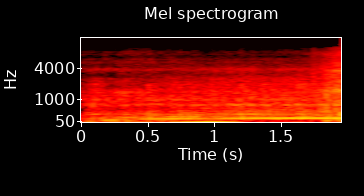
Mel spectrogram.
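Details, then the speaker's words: Nissan 350Z with LS swap, stock radiator cooling fans wired to Holley Terminator X; fan on-temperature set to 25 degrees so it switches on; low hum rises into steady whirring as the electric fan spins up; radiator fan running normally. "you can hear the fan just turned on because it thinks that the car is within the parameters of 25 degrees, which it probably is."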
